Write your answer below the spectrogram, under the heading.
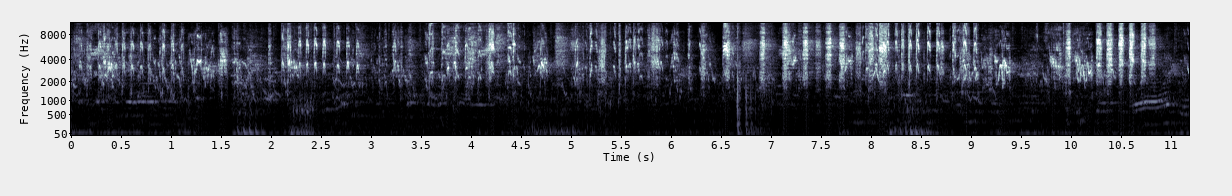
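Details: Long stretch of budgerigar flock chatter from twenty pairs: dense squawky warbling and sharp high chirps, with rising whistled notes near the end and faint low bumps.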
